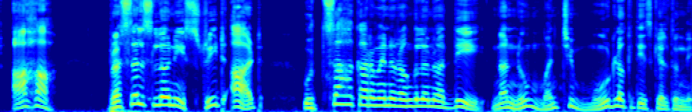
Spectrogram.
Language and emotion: Telugu, happy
